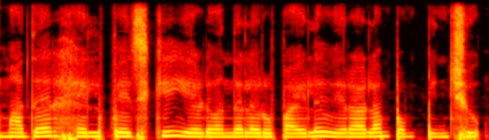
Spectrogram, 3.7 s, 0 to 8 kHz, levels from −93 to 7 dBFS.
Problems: background sounds at intervals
